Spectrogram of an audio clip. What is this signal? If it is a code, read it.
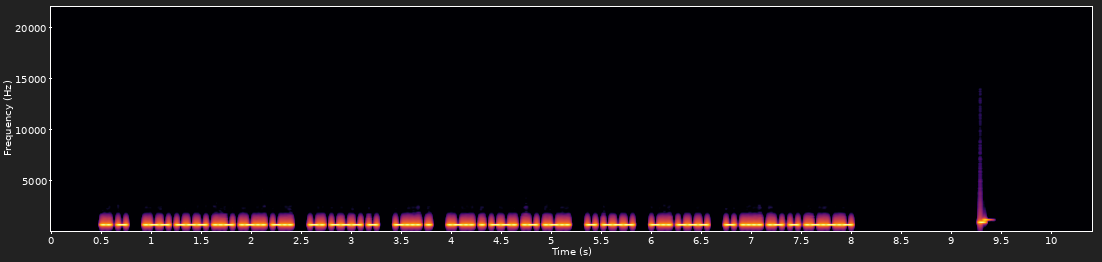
Morse code, heard as a keyed tone, about 44 wpm, 700 Hz. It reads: IT WOULD NOT BE LEGAL TO DO THAT.
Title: Sentences from Top 1200 Words 45wpm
